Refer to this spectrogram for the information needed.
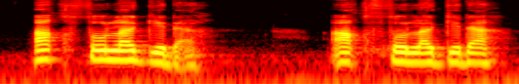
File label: "akrolvketv", muscogee; Mvskoke Words with Voicing Consonants; A Dictionary of Creek/Muskogee; SIL International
